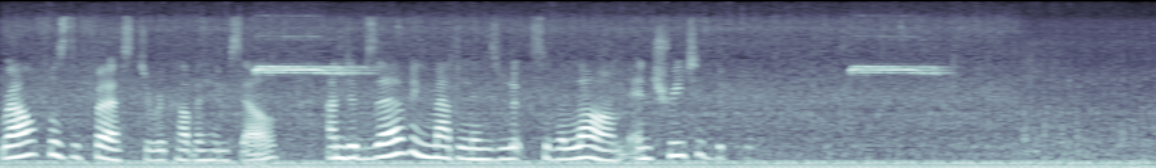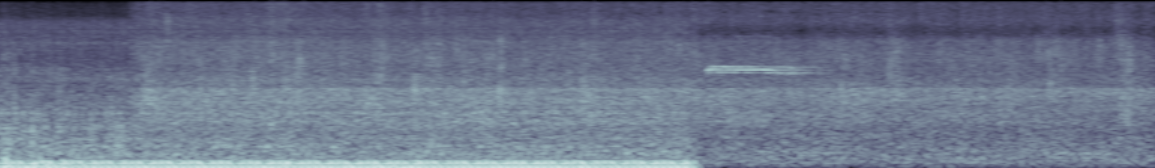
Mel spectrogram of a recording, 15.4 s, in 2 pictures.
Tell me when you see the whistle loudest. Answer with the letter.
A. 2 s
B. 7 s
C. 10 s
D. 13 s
A.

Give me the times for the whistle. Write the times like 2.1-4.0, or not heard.
1.6-2.5, 5.7-6.4, 12.4-13.2.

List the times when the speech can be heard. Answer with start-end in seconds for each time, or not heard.
0.0-5.0.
